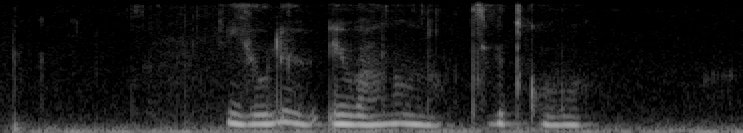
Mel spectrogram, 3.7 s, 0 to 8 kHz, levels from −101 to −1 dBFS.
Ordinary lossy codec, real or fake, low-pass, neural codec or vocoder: Opus, 32 kbps; real; 7.2 kHz; none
